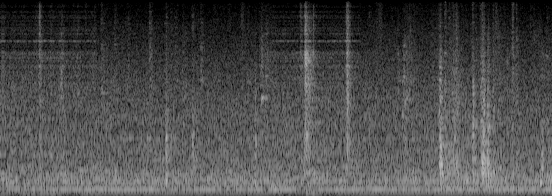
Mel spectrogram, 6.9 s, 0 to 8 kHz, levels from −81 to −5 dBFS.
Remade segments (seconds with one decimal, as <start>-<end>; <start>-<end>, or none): 0.0-1.2; 3.4-4.5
